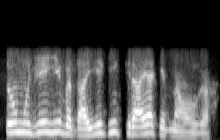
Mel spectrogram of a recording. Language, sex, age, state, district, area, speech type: Urdu, male, 18-30, Uttar Pradesh, Shahjahanpur, rural, conversation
